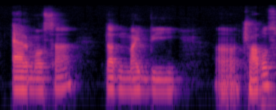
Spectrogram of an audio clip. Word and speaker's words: hermosa: of this word because you don't pronounce the letter H in Sp Spanish you never do that Arosa that might be uh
